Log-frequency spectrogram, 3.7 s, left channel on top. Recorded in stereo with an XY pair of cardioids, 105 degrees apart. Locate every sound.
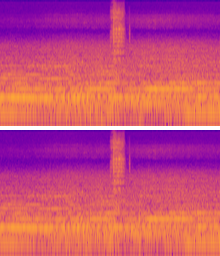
0.0 s a lawn mower: 15° left
1.8 s tearing paper: straight ahead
